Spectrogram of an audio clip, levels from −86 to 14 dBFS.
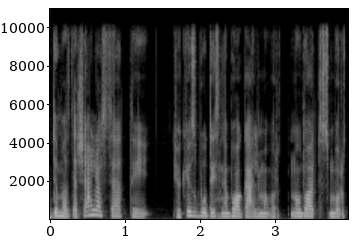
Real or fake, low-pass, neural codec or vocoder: real; 9.9 kHz; none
